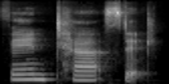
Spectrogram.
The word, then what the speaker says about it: fantastic: Là, vous entendez peut-être que j'accentue sur la deuxième syllabe. Fantastic. Donc c'est vraiment la deuxième syllabe qui sera prononcée plus longue et plus fort que les autres.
